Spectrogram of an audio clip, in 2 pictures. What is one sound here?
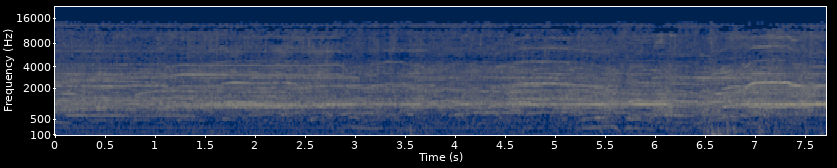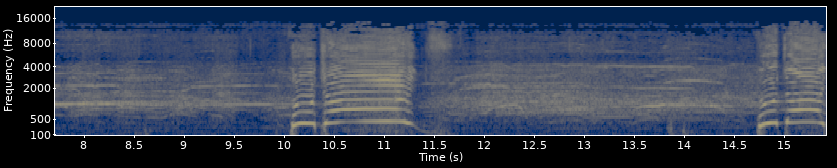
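A crowd cheers and chatters outdoors.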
